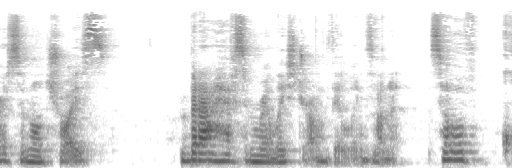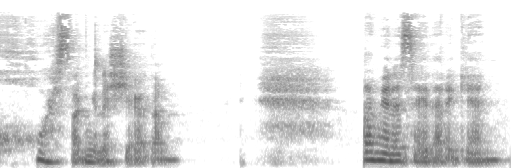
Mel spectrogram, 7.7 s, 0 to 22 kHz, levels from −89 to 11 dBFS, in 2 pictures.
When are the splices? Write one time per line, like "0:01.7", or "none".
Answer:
0:06.6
